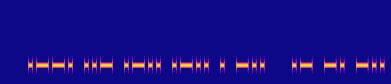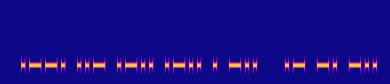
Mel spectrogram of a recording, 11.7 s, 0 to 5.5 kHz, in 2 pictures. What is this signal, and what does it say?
Morse code, heard as a keyed tone, about 20 wpm, 600 Hz. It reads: PULLED AND PULLED AND
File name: cw-books / winnie-the-pooh / winnie-20wpm-page-0017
